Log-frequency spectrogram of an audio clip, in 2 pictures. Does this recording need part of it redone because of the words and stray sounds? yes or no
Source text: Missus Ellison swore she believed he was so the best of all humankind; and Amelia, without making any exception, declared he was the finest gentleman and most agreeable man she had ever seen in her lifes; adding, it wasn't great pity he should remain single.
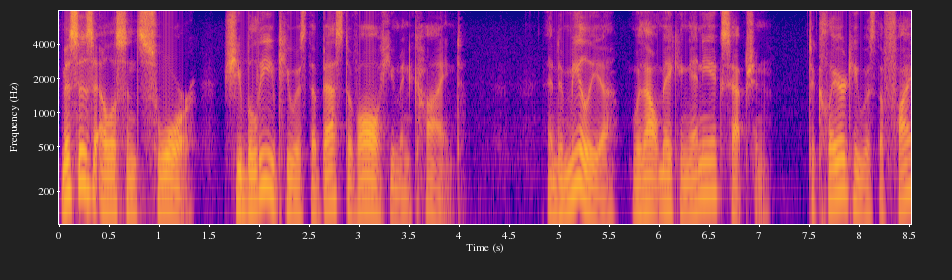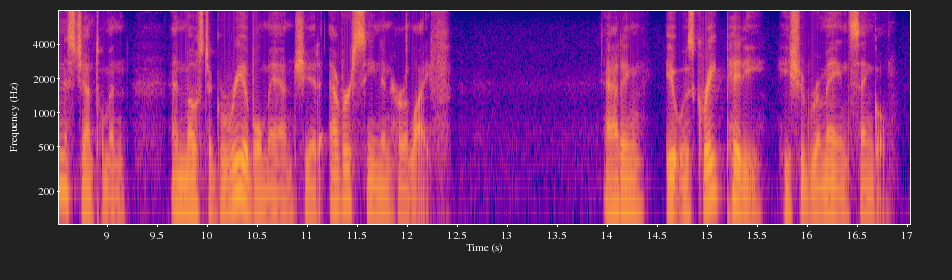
yes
